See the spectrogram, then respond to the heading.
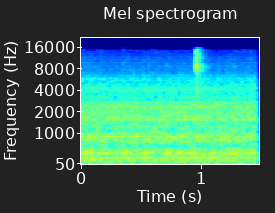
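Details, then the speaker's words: Gas furnace at startup during no-heat troubleshooting: draft inducer runs with a steady, even rushing hum, no rattle or scrape, building pressure to click the pressure switch before igniter glow; normal draft inducer operation. "draft inducer comes on it has to create enough pressure to click this switch you'll hear it it might take a couple seconds"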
